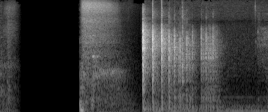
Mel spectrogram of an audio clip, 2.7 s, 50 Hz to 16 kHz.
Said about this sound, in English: Go ahead, uh, roll a um, d20.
